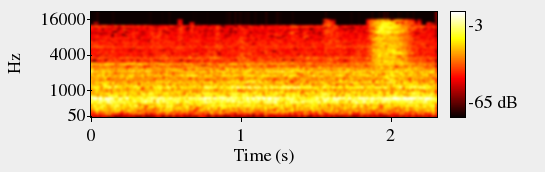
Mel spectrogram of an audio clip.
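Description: Steady rumble and hum of a JR 323 series electric train in motion, heard from inside as it arrives at Momodani station, with a sharp hiss of air rising briefly near the end. No voices.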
